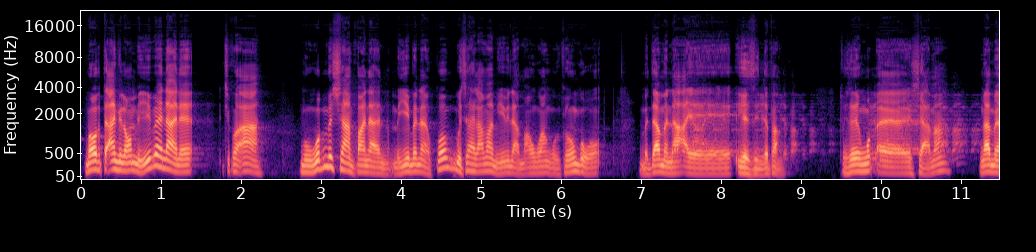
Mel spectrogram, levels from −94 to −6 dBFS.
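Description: From 7.23 s onward, feedback echo between two devices loops the sound back roughly every fifth of a second, repeating and thinning.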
